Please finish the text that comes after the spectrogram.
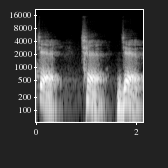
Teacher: तालू कहते हैं मुंह की छत होती है ऊपर की तो ऐसे वाले वर्ण जिनको बोलते हुए जीव छत की तरफ जाती है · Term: तालव्य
